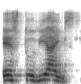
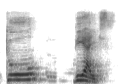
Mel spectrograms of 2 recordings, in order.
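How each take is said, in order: First: Said in the usual way. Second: "estudiáis" slowly broken into es, tu, diáis; syllable by syllable. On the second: Shown as a demonstration. Teacher counting syllables for the class, "estudiáis" split slowly as es-tu-diáis. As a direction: sound out "estudiáis" in three separated beats, slowly. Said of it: "Decimos ... Hay tres sílabas".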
